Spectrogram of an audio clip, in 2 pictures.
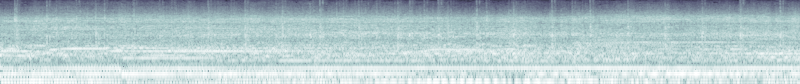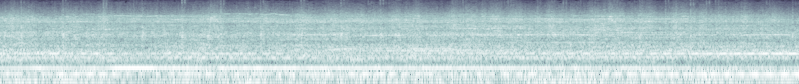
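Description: A drummer crashes cymbals and pounds drums.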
